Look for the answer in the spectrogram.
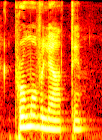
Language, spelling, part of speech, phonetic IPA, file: Ukrainian, промовляти, verb, [prɔmɔu̯ˈlʲate], Uk-промовляти.ogg
- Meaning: to utter, to say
